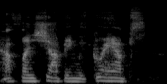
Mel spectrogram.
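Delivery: hushed muttered whisper under breath. Playing a character leaning over to another character in a roleplay, whispered under breath. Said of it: "whisper under my breath".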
